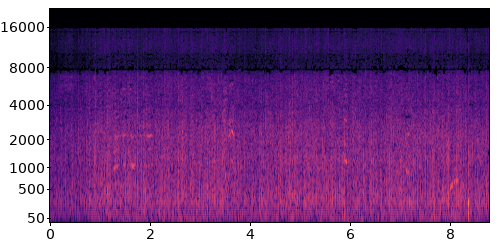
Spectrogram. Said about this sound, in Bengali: বৃষ্টি বাড়তেছে আবার।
